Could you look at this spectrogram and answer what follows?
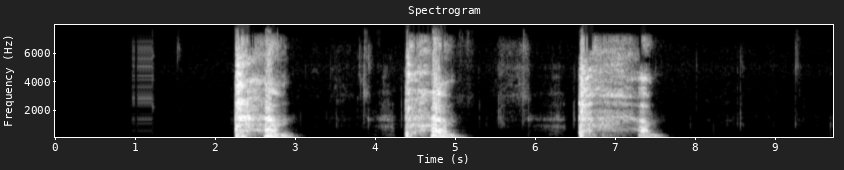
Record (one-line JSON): {"three_cough_length": "9.7 s", "three_cough_amplitude": 32768, "three_cough_signal_mean_std_ratio": 0.33, "survey_phase": "beta (2021-08-13 to 2022-03-07)", "age": "65+", "gender": "Male", "wearing_mask": "No", "symptom_none": true, "smoker_status": "Ex-smoker", "respiratory_condition_asthma": false, "respiratory_condition_other": false, "recruitment_source": "REACT", "submission_delay": "4 days", "covid_test_result": "Negative", "covid_test_method": "RT-qPCR", "influenza_a_test_result": "Unknown/Void", "influenza_b_test_result": "Unknown/Void"}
